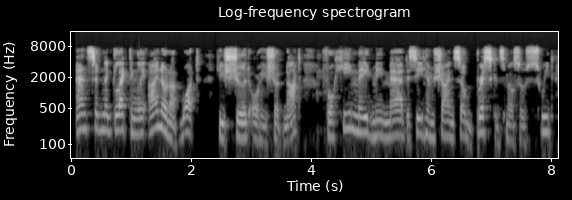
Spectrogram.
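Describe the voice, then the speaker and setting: A man acts out a hot-headed young noble warrior in a Shakespeare play. He declaims with scorn and impatience, his raised, husky voice swinging widely. The recording is dull and muffled. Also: a little high. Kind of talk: Shakespearean verse drama reading.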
